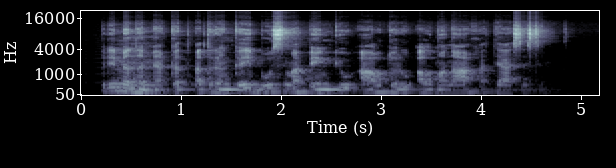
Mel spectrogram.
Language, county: Lithuanian, Alytus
